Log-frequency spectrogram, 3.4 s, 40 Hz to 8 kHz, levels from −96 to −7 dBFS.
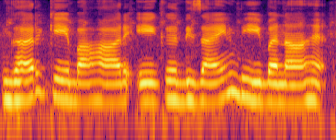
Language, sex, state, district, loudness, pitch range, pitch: Hindi, female, Haryana, Charkhi Dadri, -14 LUFS, 170-190 Hz, 180 Hz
